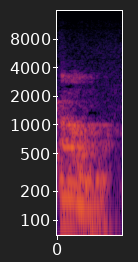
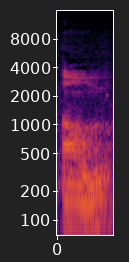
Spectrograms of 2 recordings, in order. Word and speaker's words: Om: is, there's this word Om. It's called the four-syllable word. It shows up in Hinduism and Buddhism. It is called the sound of the universe. It's comprised of A, U, M, and Ah starts at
